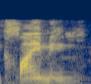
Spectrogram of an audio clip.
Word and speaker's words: climbing: to point out okay the first time when you read the word climbing you pronounce that B but the good part is that after that I think you realized that and you started pronouncing the word correctly saying climbing. Okay, remember that B is silent.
